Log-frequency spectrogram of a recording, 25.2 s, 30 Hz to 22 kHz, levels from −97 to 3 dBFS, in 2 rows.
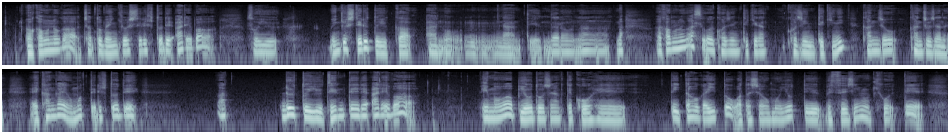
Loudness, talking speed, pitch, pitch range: -24 LUFS, 305 characters per minute, 125 Hz, 110-140 Hz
